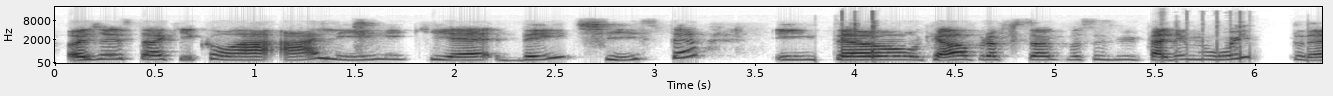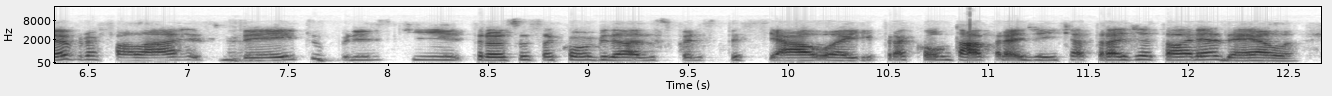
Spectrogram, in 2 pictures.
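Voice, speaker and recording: A woman's voice: fairly high pitch, steady tone, moderate pace, lo-fi sound. A woman from Brazil hosting a casual video interview, asking her guest questions in a friendly, chatty way. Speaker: interview host.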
